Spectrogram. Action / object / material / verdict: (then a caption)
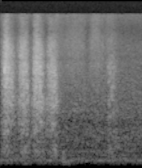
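scrape / cardboard cracker box / cardboard / none. Fingertips and nails rub and scratch the front panel of a hollow, printed cardboard Vegetable Thins crackers box filled with crackers. Four quick, bright, hissy scraping strokes come in the first second, followed by quieter faint rubbing with one soft stroke near the end. The sound is dry, high and papery, with almost no low end.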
